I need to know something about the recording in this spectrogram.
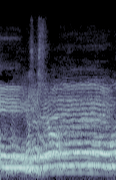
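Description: Men singing together unaccompanied at the table, drawing out long, slowly wavering notes in a chant-like melody.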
